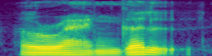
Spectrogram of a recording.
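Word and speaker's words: wrangle: Third word जो है आज का वो है हमारा रैंगल। डब्लू जो है साइलेंट कहेंगे।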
